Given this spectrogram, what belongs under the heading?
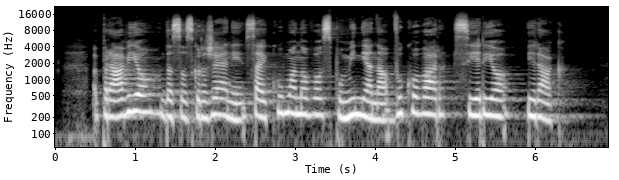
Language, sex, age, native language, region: Slovenian, female, 30-49, Slovenian, Savinja region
